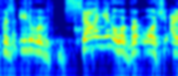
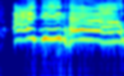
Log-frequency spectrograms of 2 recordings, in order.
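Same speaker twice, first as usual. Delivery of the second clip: put-on very high, drawn-out, desperate wailing scream. Retelling the night someone vomited in the sink: imitating someone screaming. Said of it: "He's screaming".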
